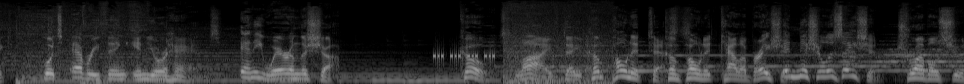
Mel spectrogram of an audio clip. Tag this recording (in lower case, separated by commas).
speech, music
